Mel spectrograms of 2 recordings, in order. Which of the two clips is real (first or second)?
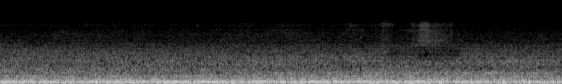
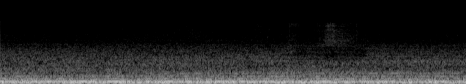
second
